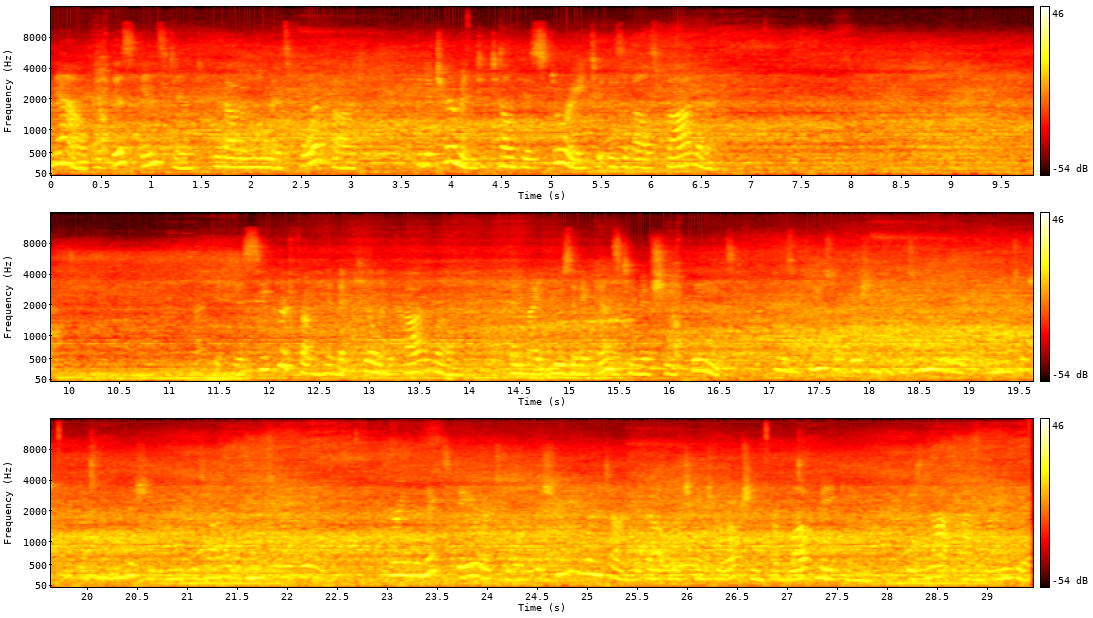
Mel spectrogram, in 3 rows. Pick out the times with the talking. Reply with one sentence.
The talking can be heard from 0.0 to 6.8 s and from 11.2 to 29.4 s.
